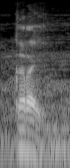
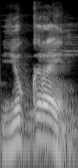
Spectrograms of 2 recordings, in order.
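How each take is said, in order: First: The word begins with an 'oo' sound. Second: The word begins with a 'yoo' sound. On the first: The speaker calls it right. "ദേ pronounce" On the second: The speaker calls it wrong. "Pronunciation യുക്രൈൻ, മനസ്സിലായില്ലേ?"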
